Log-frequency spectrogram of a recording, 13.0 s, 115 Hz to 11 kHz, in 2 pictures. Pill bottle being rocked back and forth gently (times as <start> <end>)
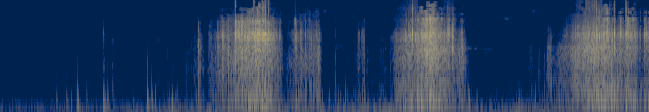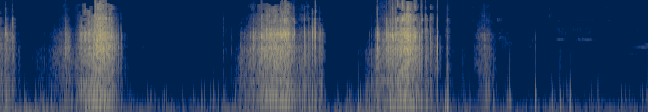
1.0 4.7, 5.3 7.8, 8.8 11.6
